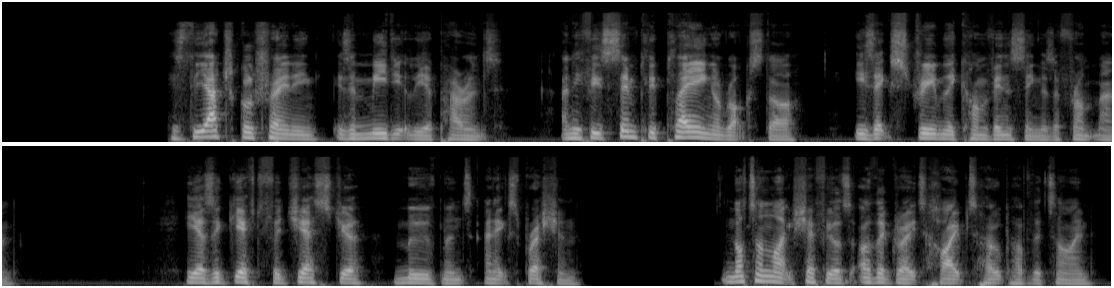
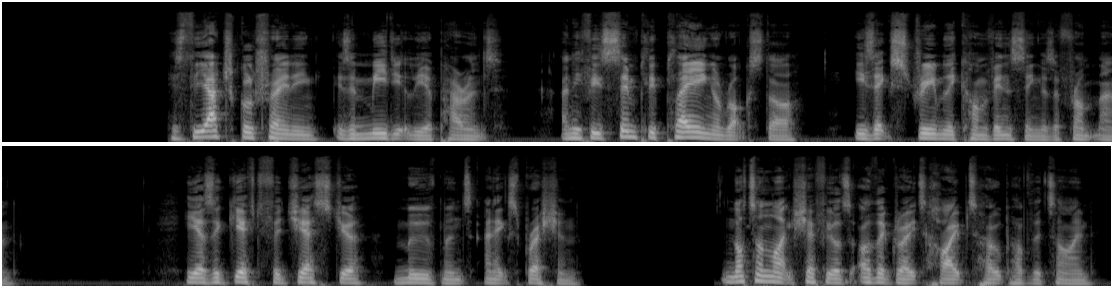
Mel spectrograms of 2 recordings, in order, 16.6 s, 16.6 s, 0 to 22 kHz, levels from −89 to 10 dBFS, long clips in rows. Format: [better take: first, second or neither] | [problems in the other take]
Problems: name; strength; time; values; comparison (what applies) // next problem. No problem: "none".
second | garbled, watery; slightly; nothing above 16 kHz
